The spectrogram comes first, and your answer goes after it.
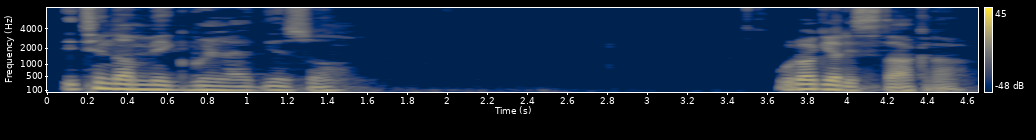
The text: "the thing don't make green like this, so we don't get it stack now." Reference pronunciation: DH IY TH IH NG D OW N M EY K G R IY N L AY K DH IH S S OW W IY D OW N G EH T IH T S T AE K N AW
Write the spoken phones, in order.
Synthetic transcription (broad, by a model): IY T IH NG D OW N M EY K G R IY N L AY K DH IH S S OW W IY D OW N G EH T IH T S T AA K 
